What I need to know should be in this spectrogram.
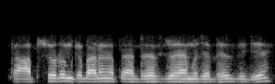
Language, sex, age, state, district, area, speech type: Urdu, male, 18-30, Uttar Pradesh, Saharanpur, urban, conversation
